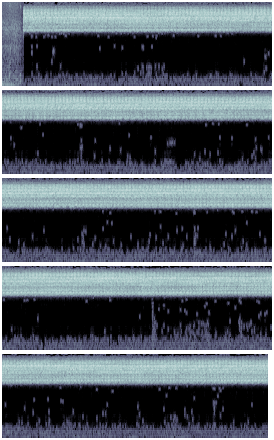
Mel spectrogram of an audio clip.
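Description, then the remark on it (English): A coastal lyric cicada (Lyricen virescens) sings close by in one loud, unbroken, high-pitched buzz that drones steadily for the whole stretch, with no talking and only faint background noise beneath it. “Coastal lyric cicada. lyricen virescens. Sounds close.”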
